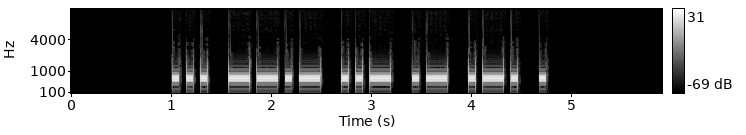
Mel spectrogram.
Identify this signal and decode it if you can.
Morse code, heard as a keyed tone, about 17 wpm, 700 Hz. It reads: SQUARE
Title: Multi-letter Phonemes 17wpm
